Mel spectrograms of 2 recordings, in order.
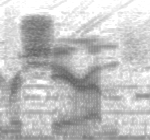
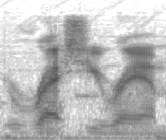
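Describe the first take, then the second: First: The stress is not on the first syllable. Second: The stress is on the first syllable. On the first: The speaker calls it right. "we call it by its new proper name" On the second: The speaker calls it wrong. "how much I hate Reshiram as a pronunciation"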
